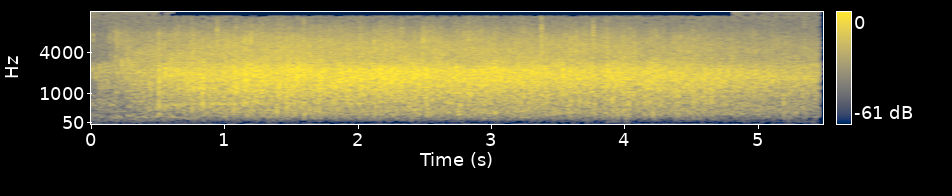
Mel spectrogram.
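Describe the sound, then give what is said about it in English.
Sustained audience applause for a student organist who has just played the pipe organ at a fall graduation ceremony: dense, even clapping that swells in at the start, holds steady, and eases slightly toward the end. “And it's wonderful that it's one of our students that, are, that is playing it. And so let's give him a hand.”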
